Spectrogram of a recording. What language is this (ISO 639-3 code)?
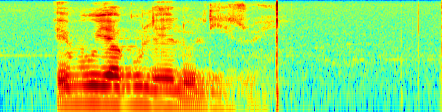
zul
